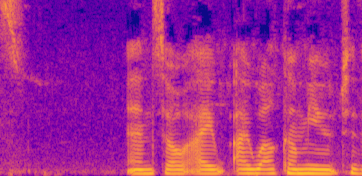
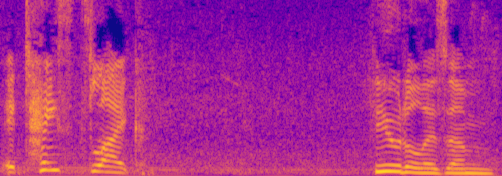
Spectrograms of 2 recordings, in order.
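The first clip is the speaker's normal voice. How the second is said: higher, dramatic spoken-word prayer with long pauses; 5 semitones higher than usual. Acted. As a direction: plead with God in measured, theatrical phrases. Performs her prayer monologue.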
